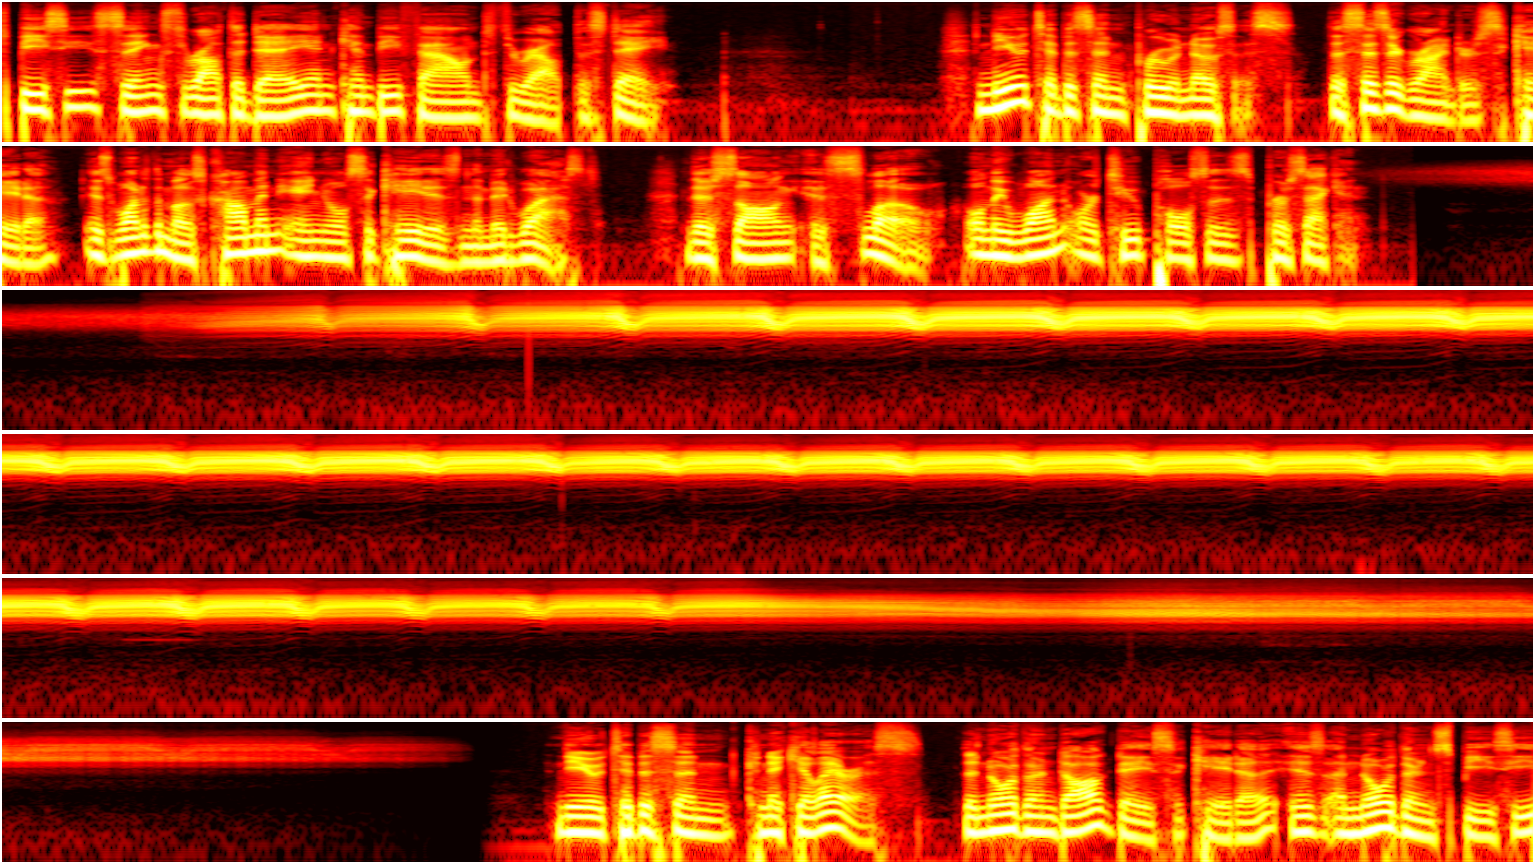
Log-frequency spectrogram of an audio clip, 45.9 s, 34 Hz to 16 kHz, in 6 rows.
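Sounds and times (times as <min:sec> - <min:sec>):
cicada buzzing song: 0:14.7 - 0:40.5.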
